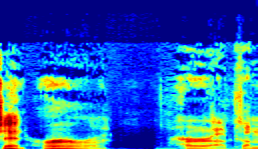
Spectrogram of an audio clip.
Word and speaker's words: HRRA: How would you pronounce that? Hurrah.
